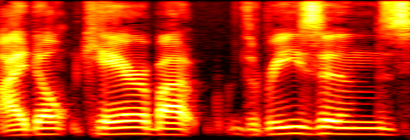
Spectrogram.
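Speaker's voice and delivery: normal talking voice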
